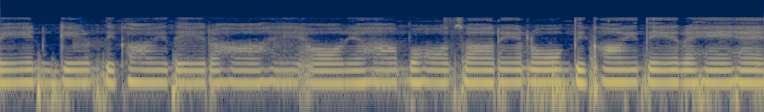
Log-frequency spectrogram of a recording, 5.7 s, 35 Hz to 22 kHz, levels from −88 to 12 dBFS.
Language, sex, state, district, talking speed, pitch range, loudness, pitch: Hindi, female, Bihar, Kaimur, 155 wpm, 195-200 Hz, -16 LUFS, 195 Hz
